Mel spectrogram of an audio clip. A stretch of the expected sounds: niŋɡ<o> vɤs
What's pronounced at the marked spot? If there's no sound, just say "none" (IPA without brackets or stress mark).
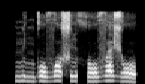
o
